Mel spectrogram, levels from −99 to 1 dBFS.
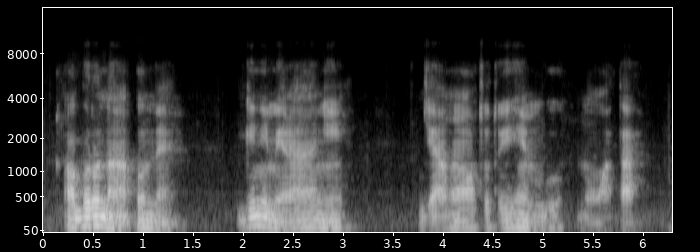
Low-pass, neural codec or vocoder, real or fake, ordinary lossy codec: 7.2 kHz; none; real; Opus, 24 kbps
